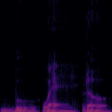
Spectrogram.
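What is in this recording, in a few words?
"buwero", concatenated syllables; Affixing experiment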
